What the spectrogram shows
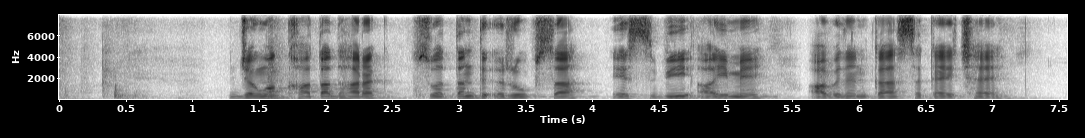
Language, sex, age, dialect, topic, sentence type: Maithili, male, 18-24, Bajjika, banking, statement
